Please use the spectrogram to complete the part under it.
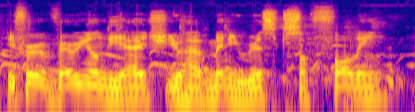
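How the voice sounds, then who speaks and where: A man's voice: on the low side, moderate pace, crowd noise. A young Brazilian man with a Brazilian Portuguese accent, a native Portuguese speaker, casually talking through a game speedrun tutorial and swearing now and then. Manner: relaxed, loose, swears casually, frequent fillers. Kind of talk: casual gameplay tutorial voice-over.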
